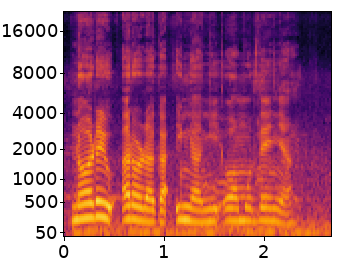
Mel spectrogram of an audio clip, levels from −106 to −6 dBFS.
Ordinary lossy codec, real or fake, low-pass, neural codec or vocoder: none; real; none; none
